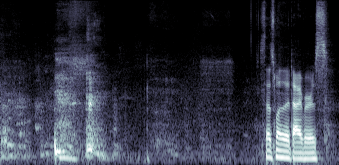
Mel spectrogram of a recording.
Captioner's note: audience laughs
